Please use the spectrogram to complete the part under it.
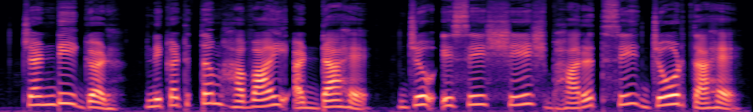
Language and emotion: Hindi, neutral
